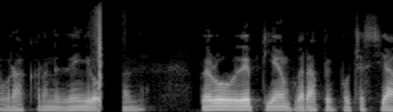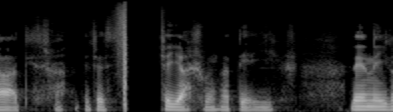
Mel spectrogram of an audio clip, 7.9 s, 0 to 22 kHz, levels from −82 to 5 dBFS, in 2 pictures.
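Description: Around 0.85 to 1.27 s and again at 5.02 to 5.60 s, the speech hits a wireless microphone squelch dropout: the radio link fades, the receiver's squelch mutes, leaving roughly 230 ms and then 350 ms holes.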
